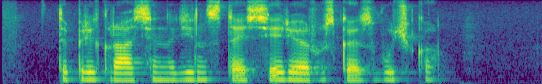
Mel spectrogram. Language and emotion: Russian, neutral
